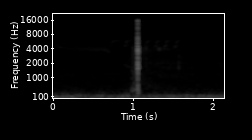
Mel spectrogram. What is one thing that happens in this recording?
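A golf club strikes a ball with a sharp crack.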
